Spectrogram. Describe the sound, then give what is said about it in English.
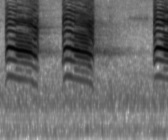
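A blue jay standing on a feeder calls three times in a row, each a loud, harsh, raspy squawk about half a second long, with short pauses between and no voices, as it finishes eating sunflower seeds and flies off. “When it's finished, it calls again and flies off.”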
